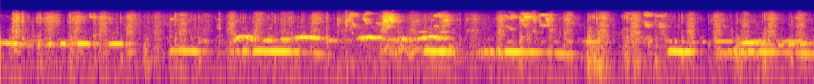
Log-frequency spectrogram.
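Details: Caged spotted doves, wild-caught and housed as a group, kept for daily care so they call freely: repeated mellow coos sliding downward in pitch, with a few higher rising whistled notes and constant busy chirping from other birds.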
